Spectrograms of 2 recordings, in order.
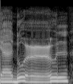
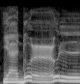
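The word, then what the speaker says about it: يَدُعُّ: pada huruf Ain fzalikalladzi yaduul yaduu bukan yadu bukan bukan yadu bukan yang betul yaduul yatim seperti itu Kemudian pada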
